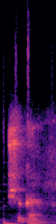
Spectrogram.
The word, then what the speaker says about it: sugar: u g a r the letters s has got sh sound Sugar Sugar e ex p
